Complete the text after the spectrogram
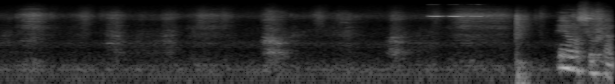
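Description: Bare feet thump on a mat.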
